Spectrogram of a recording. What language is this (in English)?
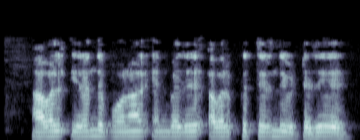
Tamil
